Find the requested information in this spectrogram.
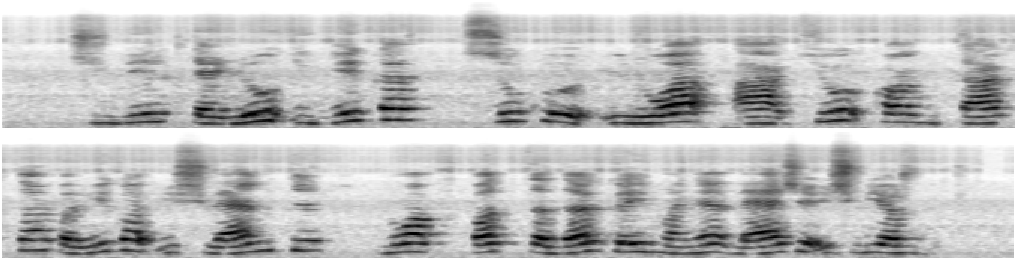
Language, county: Lithuanian, Vilnius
